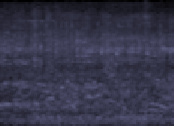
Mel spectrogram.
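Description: Crowd chatter with a car on oversized rims rolling slowly past, its engine and tyres a steady low rumble underneath.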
